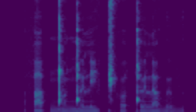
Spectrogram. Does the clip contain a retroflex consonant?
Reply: no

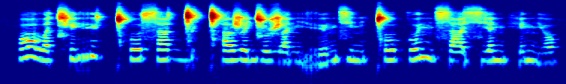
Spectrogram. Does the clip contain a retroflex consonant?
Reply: yes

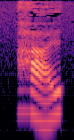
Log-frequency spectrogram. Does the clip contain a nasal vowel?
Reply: no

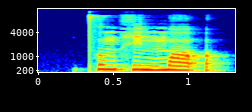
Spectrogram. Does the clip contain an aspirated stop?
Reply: yes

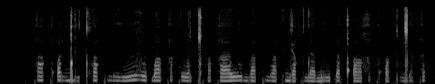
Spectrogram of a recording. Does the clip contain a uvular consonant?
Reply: yes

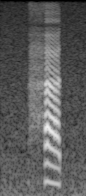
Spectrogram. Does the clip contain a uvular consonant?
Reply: no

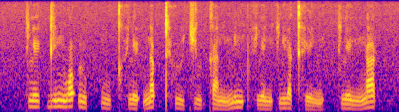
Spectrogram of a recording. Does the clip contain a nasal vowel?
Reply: no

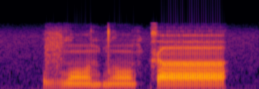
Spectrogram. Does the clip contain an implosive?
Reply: no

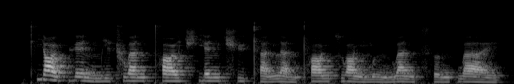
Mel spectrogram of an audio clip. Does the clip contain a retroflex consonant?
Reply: yes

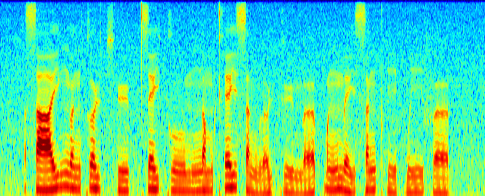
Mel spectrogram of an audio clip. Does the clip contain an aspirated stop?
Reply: yes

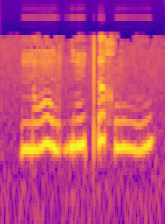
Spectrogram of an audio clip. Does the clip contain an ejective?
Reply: yes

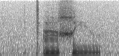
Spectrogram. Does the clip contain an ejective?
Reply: yes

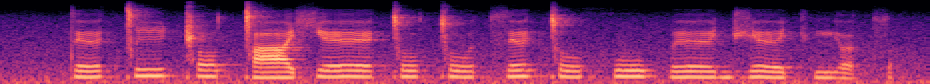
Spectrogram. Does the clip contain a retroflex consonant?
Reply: no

